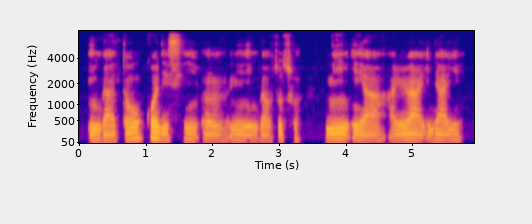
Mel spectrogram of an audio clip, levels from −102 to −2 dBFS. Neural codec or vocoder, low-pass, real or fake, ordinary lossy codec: none; 7.2 kHz; real; none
